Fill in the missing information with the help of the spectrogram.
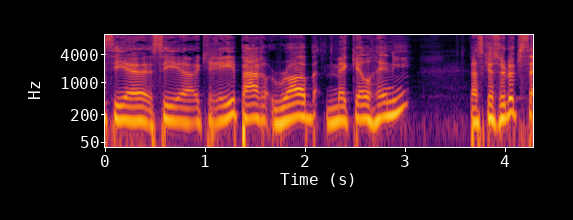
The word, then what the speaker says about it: Rob McElhenney: c'est Rob McElhenney.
